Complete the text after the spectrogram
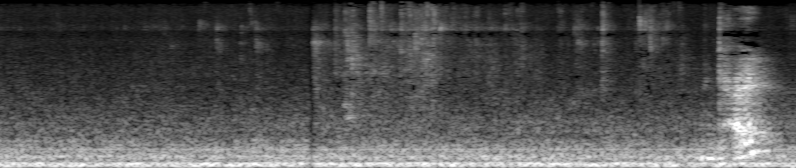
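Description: Water pours from a glass into a pot.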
